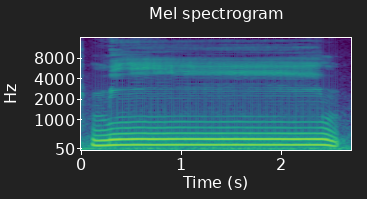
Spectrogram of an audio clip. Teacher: دونوں ہونٹوں کے سوکھے حصے سے میم ادا ہوتا ہے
